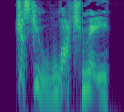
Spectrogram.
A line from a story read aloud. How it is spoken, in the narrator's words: Max growled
